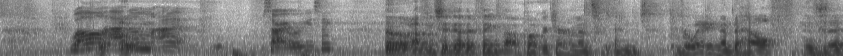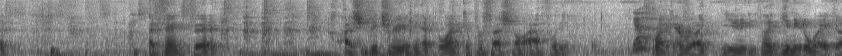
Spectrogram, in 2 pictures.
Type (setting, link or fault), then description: fault, sounds in the background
